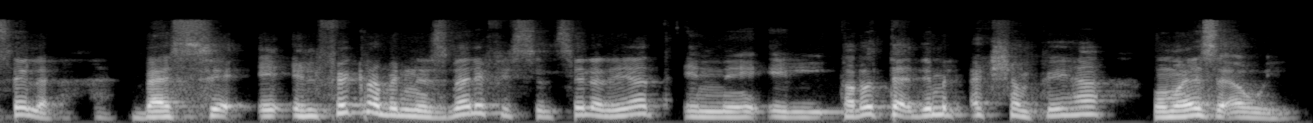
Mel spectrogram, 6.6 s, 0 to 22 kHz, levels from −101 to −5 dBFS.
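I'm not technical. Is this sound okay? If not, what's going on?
Yes, this speech recording sounds fine, with nothing going wrong anywhere in it. There's nothing here that needs fixing.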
